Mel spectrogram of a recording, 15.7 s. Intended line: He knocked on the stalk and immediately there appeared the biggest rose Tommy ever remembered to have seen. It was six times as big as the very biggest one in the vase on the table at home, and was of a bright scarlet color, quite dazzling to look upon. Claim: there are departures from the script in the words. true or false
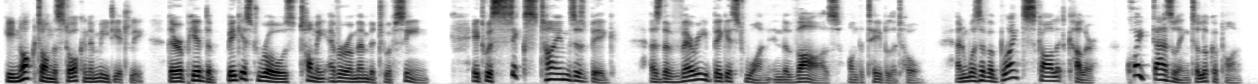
false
